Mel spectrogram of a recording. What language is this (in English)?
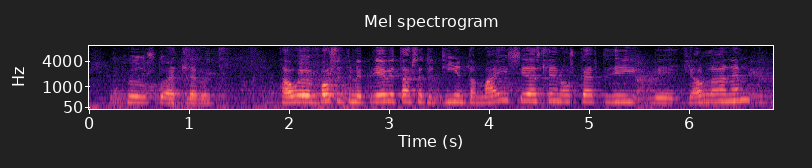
Icelandic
